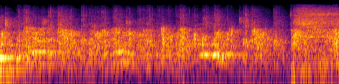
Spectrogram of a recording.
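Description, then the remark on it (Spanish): An audience at a religious service applauding in a dense, steady wash of clapping with mingled voices and cheers, sustained throughout with a brief dip near the end before resuming. “Oh, alguien que lo conozca puede abrir sus labios y darle una alabanza, un aplauso, una voz de gratitud.”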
